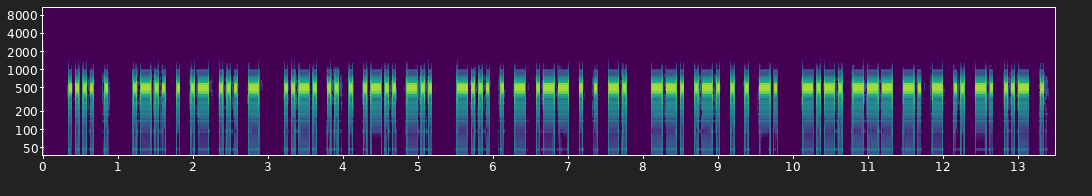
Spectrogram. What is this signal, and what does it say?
Morse code, heard as a keyed tone, about 25 wpm, 500 Hz. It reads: HE LEAST FIELD BETWEEN GREEN CONTINUE
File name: 632 words / 632 Words 25WPM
